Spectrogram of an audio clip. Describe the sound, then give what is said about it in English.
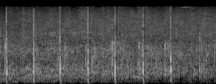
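A church audience claps in steady unison after a scripture reading, about seven sharp, evenly spaced beats over a dense wash of scattered applause, with no voices standing out. “You could clap.”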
